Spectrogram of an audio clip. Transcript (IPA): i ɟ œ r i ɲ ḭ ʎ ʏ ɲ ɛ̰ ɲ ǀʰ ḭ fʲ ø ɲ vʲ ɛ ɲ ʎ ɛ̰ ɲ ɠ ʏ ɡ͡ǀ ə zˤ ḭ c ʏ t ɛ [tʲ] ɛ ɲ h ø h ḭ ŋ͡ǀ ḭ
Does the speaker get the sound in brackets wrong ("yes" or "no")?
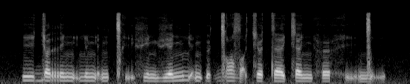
yes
